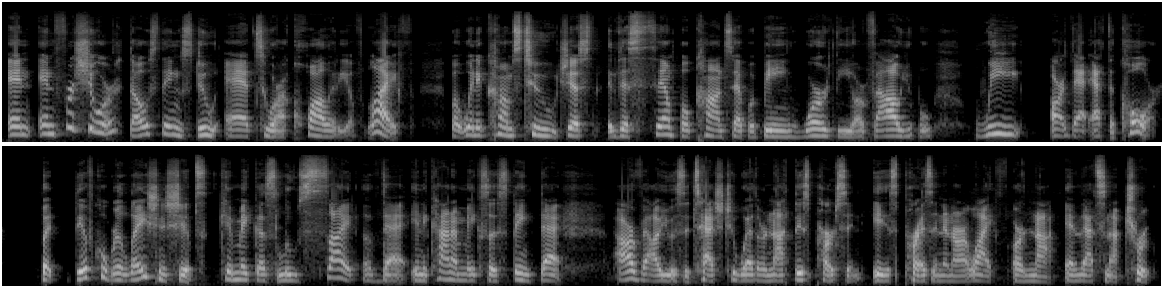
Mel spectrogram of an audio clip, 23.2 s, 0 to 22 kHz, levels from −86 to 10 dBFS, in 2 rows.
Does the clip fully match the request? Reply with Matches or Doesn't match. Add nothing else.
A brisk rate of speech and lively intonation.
Doesn't match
